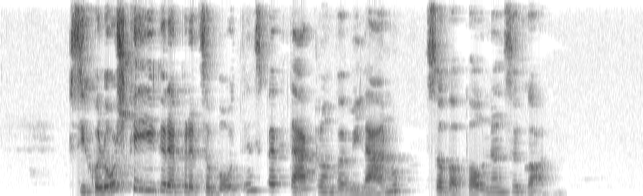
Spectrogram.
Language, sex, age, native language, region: Slovenian, female, 60+, Slovenian, Central Slovenia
